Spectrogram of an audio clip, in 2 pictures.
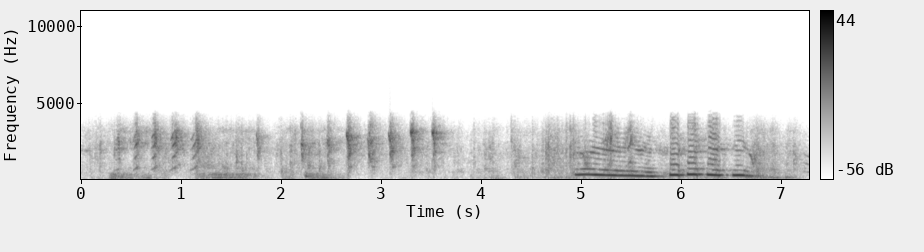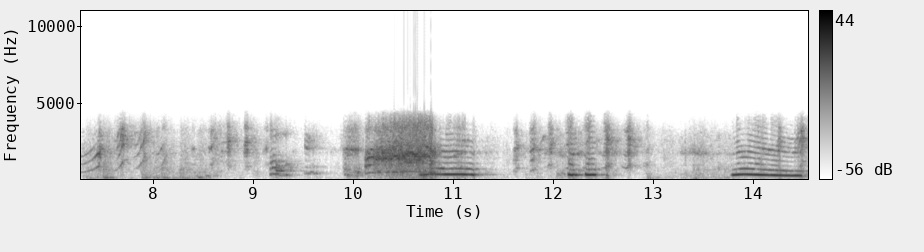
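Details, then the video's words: Pet ringneck parrot laughing indoors, bursts of rapid chuckling pulses alternating with longer nasal, speech-like phrases and a loud harsh squawk near the middle, the laugh runs returning at the close. "ringneck parrot laughing crazy"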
